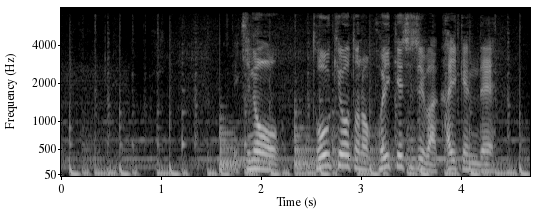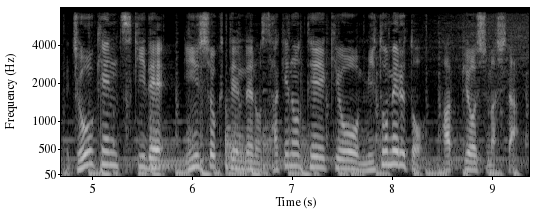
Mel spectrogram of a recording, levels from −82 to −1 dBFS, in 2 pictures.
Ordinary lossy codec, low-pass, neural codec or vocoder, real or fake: none; 7.2 kHz; none; real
